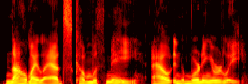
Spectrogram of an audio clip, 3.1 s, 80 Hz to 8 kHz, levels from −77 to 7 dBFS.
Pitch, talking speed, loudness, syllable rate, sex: 125 Hz, 210 wpm, -19 LUFS, 4.6 syllables/s, male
